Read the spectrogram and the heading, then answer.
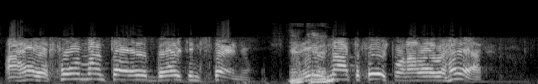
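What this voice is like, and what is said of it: Regional accent. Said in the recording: “I hear your accent.”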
